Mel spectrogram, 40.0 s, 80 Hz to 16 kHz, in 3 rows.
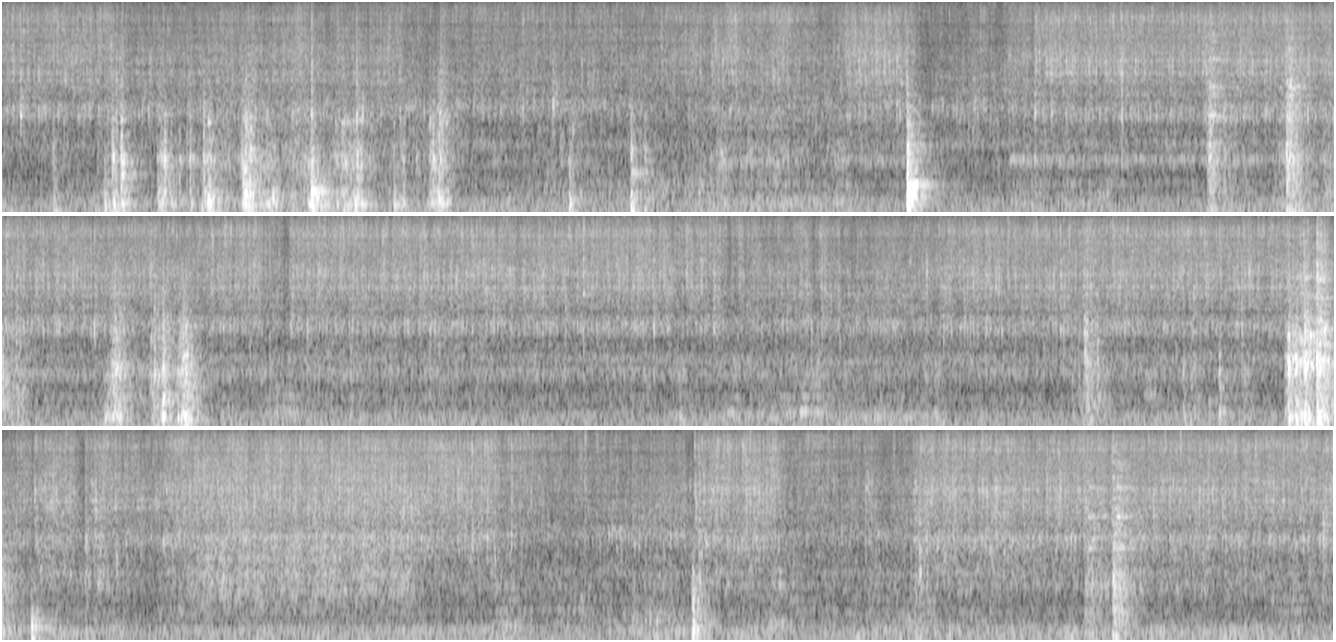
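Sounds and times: faucet running into sink: 0.0 - 39.9
dishes being scrubbed: 0.5 - 4.6, 12.0 - 15.4, 37.4 - 38.2
dishware clinking: 37.4 - 38.1.

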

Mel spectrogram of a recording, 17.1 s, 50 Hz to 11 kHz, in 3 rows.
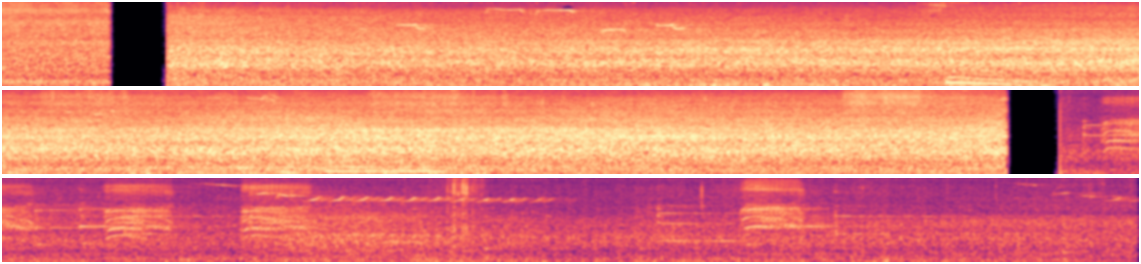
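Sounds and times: steady rushing outdoor noise: 0.0 - 10.7
crows cawing: 11.2 - 13.0, 15.1 - 15.4.

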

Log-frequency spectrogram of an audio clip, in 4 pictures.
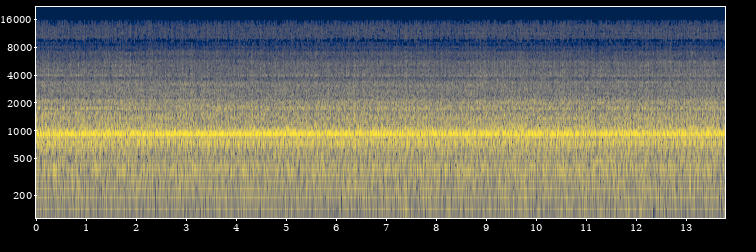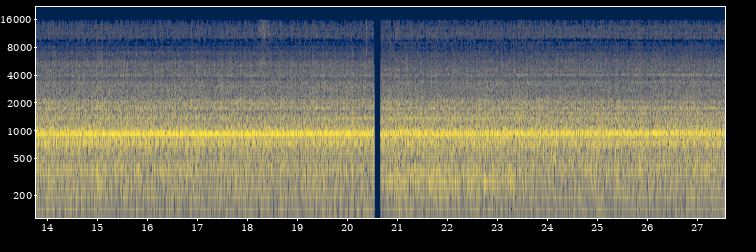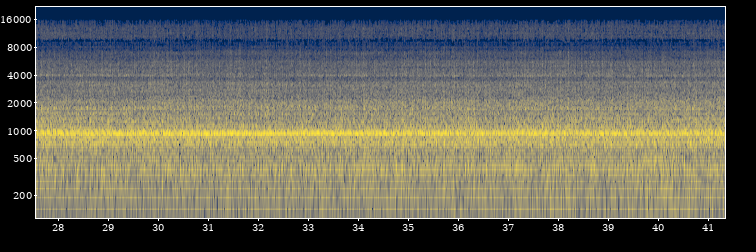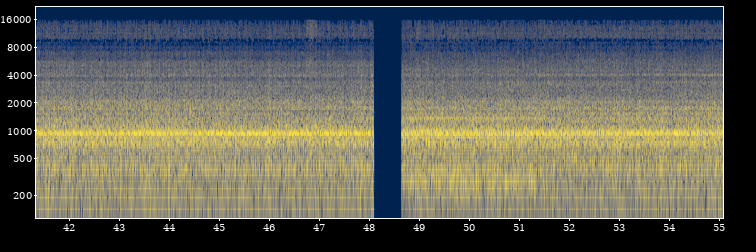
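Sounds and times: truck engine idling: 0.0 - 55.0.

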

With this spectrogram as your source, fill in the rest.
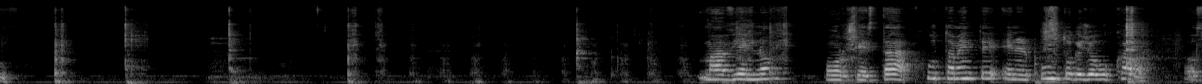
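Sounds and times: ladle stirring thick cream: 1.2 - 1.6, 3.3 - 8.5.

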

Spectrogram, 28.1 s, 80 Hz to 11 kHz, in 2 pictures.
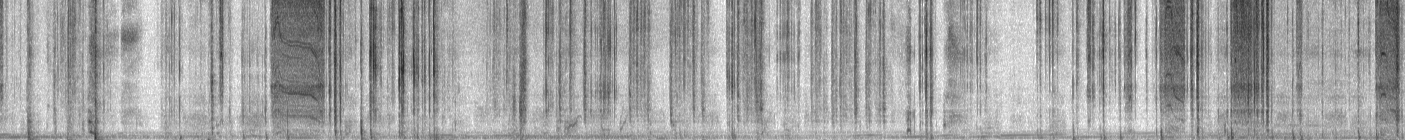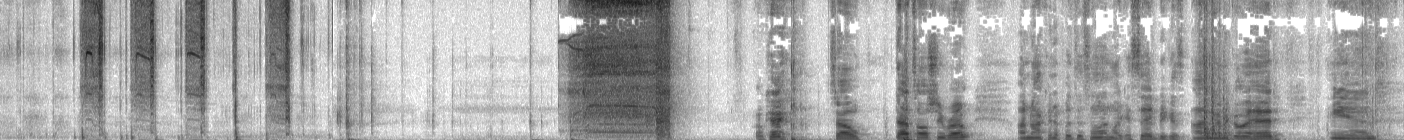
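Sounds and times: screwdriver clicking and ratcheting: 0.0 - 17.5.

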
